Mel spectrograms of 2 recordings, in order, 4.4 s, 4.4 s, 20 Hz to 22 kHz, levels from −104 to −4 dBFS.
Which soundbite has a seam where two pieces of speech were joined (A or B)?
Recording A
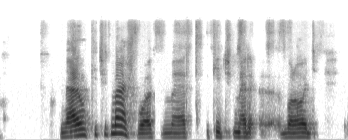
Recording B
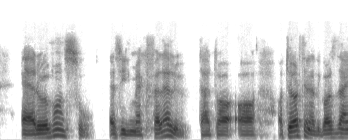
A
